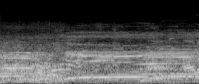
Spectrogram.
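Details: Sahiwal cattle at a busy cattle market in Comilla, Bangladesh, on Tuesday 13 August 2024, where young bull calves are sold: a drawn-out, even, harmonic moo fills the whole stretch, with faint crowd murmur beneath.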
